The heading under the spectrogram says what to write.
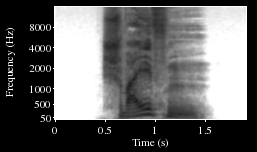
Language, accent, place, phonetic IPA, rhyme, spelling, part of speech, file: German, Germany, Berlin, [ˈʃvaɪ̯fn̩], -aɪ̯fn̩, Schweifen, noun, De-Schweifen.ogg
- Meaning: dative plural of Schweif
